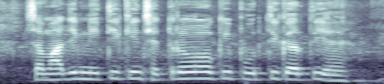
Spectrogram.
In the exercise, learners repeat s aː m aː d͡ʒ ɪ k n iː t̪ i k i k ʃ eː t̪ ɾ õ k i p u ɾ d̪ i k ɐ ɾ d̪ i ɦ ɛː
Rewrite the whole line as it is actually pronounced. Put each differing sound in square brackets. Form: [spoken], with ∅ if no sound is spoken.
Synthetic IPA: s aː m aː d͡ʒ ɪ k n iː t̪ i k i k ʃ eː t̪ ɾ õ k i p [uː] ɾ [t̪] i k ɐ ɾ [t̪] i ɦ ɛː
